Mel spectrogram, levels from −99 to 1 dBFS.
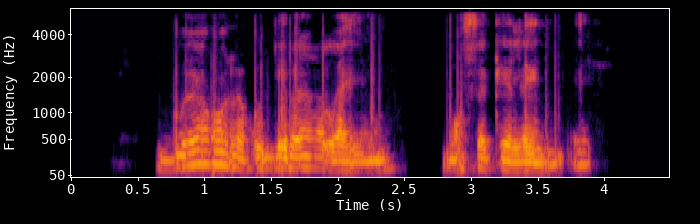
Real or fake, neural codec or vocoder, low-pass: fake; codec, 16 kHz in and 24 kHz out, 2.2 kbps, FireRedTTS-2 codec; 5.4 kHz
